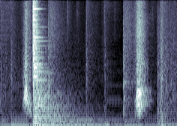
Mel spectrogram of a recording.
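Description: A single metallic clang about half a second in, ringing as it fades, over background music: a sound effect at a graphic transition.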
